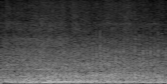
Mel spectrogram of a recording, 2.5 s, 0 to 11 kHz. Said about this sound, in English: She thinks it's about 3 a.m. when the helicopter lands on a helipad in Galkayo.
